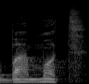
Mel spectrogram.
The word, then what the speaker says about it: bamot: pero sin embargo cuando se habla en hebreo, bamot, bamot. Y tal vez nosotros si nos dicen escriba bamot, ponemos B-A-M-O-T, e ¿verdad?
